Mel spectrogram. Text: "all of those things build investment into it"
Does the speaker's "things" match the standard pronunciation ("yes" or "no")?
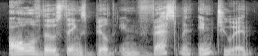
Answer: yes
